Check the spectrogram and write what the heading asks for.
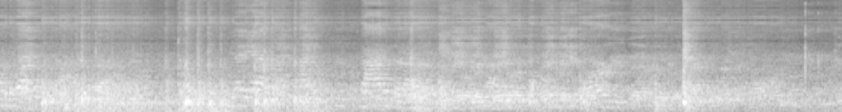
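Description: Steady background chatter of many voices in a bar room, with two sharp clicks, about two seconds in and near the end, from pool balls being struck on the table.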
